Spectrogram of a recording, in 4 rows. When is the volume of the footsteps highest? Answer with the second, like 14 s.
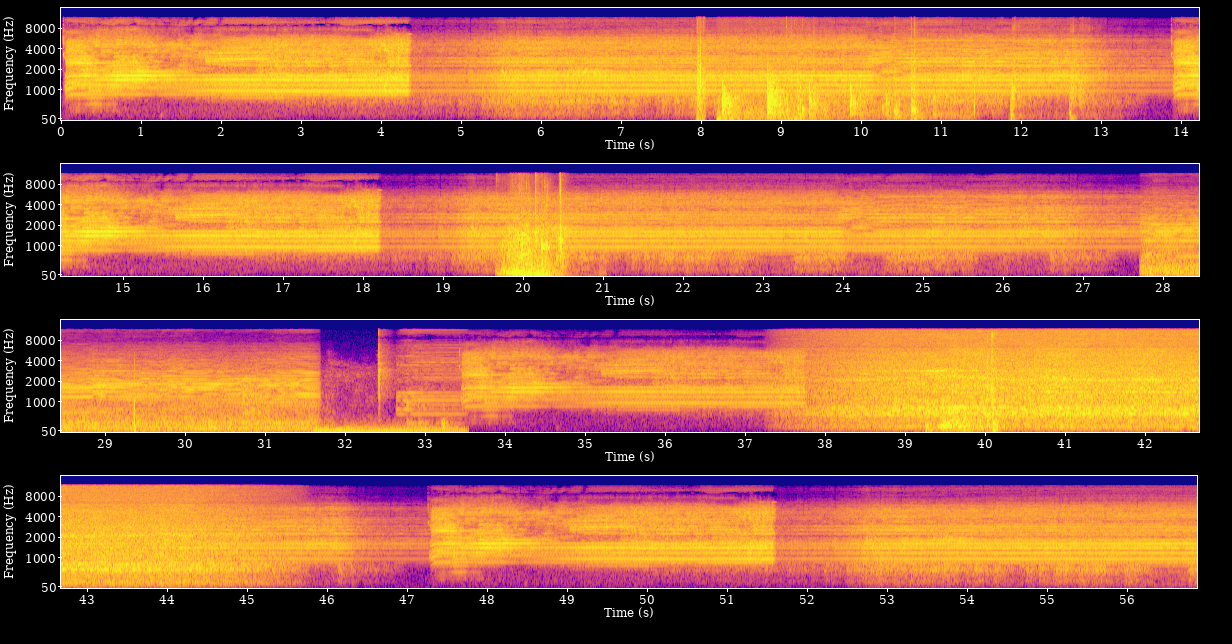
9 s.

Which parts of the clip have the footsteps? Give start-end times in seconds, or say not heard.
7.9-13.0.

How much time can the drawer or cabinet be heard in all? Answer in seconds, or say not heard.
4 s.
